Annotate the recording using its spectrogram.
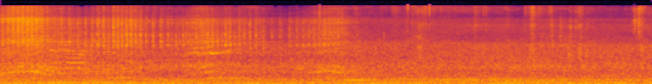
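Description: Outdoor background: a steady low rumble, with faint voices of people talking in the background.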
